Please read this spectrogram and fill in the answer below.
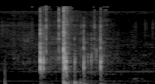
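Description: A quick run of about five light clicks and knocks within a second: handling noise from a plastic toy pod racer being moved on a glass shelf.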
